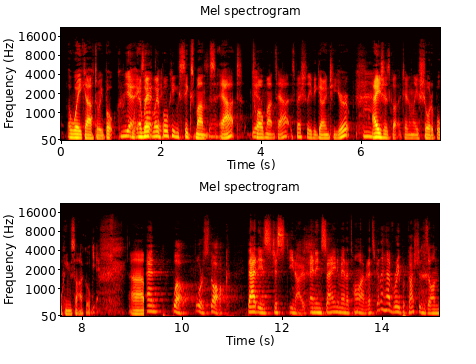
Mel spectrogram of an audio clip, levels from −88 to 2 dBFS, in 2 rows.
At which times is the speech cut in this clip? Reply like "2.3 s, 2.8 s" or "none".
9.2 s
